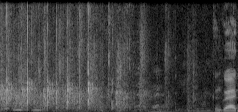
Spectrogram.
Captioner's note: applause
